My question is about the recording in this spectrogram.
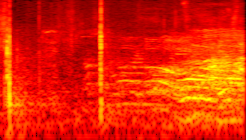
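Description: Two sharp knocks about a second apart from items handled at a lectern, then many voices chattering, growing louder near the end.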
